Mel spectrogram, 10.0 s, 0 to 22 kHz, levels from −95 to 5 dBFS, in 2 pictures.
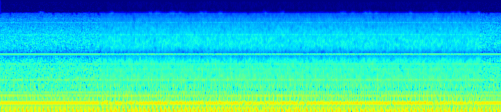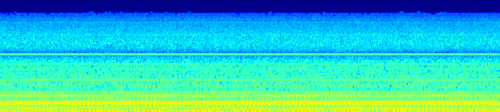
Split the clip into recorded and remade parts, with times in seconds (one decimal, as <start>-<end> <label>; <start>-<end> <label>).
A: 0.0-1.0 recorded; 1.0-4.8 remade; 4.8-10.0 recorded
